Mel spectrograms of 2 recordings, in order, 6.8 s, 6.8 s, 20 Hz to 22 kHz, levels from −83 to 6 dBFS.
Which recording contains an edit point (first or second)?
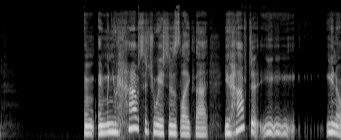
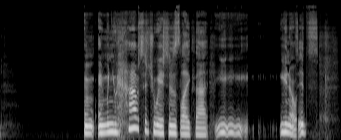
second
